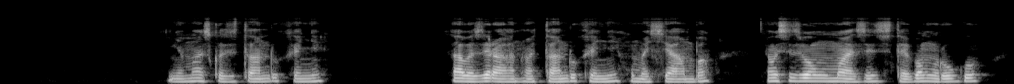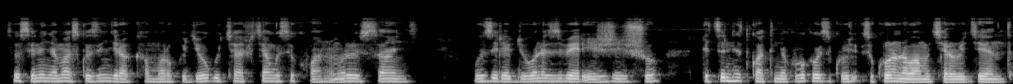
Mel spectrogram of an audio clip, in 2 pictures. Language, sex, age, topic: Kinyarwanda, male, 25-35, agriculture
